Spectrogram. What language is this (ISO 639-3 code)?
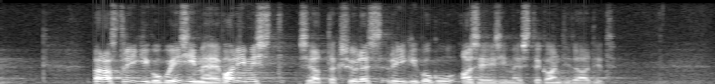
est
